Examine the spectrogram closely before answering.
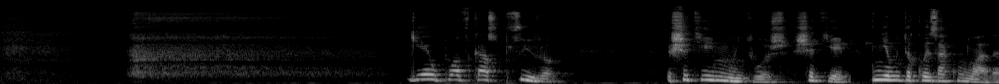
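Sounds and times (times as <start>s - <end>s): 
deep breath: 0.0s - 4.0s, 5.7s - 6.6s
speech: 4.1s - 5.7s, 6.7s - 9.9s.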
